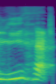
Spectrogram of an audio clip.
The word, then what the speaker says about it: Hecht: line of breathing anyway how do you pronounce that the sec the first aids in lee h e c h t why do you pronounce it it's actually lee hat you pronounce it correctly yeah so that's where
